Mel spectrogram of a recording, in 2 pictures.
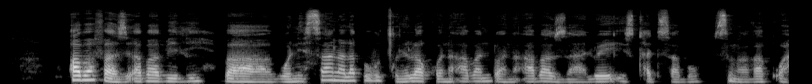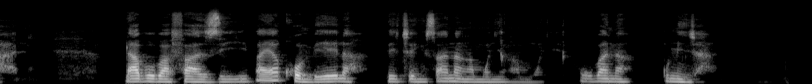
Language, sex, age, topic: North Ndebele, male, 36-49, health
